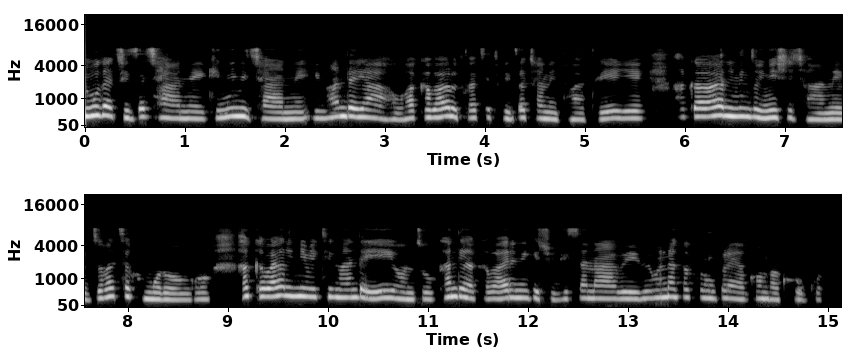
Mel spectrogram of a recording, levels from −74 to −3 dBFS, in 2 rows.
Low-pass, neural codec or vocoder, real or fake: 7.2 kHz; codec, 16 kHz, 4 kbps, X-Codec, HuBERT features, trained on balanced general audio; fake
